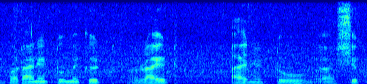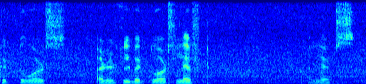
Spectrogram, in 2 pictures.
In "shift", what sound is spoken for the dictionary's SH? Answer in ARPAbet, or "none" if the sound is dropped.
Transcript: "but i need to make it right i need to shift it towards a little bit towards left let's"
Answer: SH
